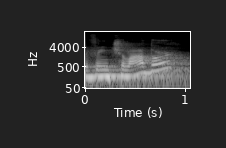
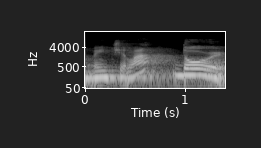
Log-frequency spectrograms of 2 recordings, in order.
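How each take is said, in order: First: "ventilador" questioned with the accent moved off dor; shifted stress. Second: "ventilador" slow, landing hard on dor; correct final stress. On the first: Teacher tests a wrong stress on "ventilador", as a question. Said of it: "Tentem deslocar a sílaba tônica". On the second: Teacher corrects the wrong option, stressing dor in "ventilador". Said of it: "a sílaba tônica é o dor". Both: Shown as a demonstration.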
